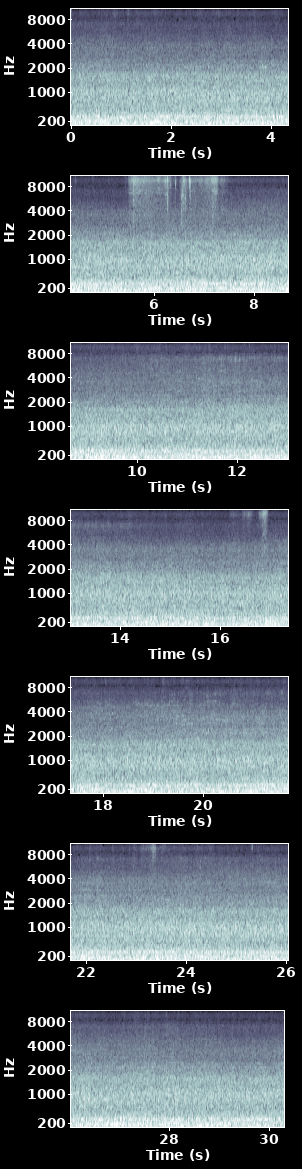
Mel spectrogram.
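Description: Steady low rumble of tyres and engine heard inside a car's cabin while it drives at highway speed.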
